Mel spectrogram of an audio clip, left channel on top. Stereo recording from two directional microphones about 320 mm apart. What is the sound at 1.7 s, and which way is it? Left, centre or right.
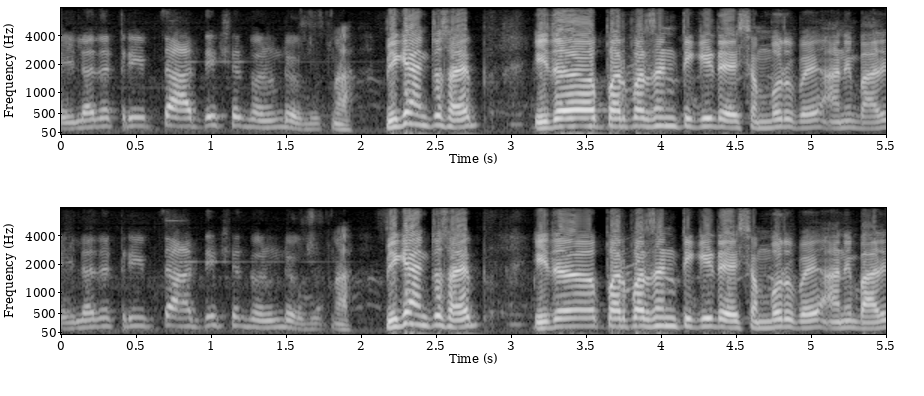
A man's voice, centre.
